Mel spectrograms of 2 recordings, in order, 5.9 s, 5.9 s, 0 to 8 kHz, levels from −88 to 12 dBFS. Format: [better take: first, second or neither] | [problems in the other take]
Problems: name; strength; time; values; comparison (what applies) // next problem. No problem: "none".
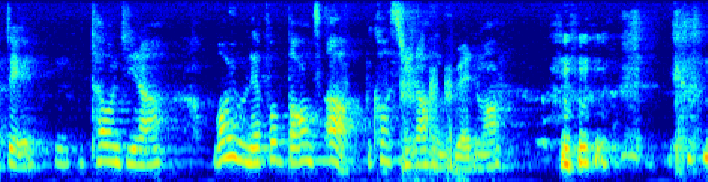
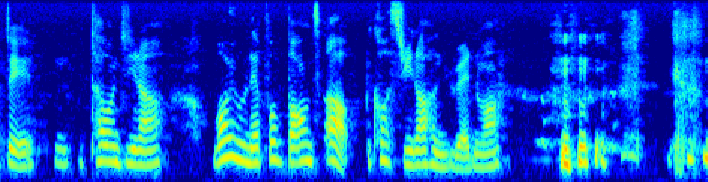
second | background sound (Cough); 15 dB below the speech // room echo; dies away in 0.7 s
